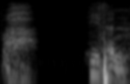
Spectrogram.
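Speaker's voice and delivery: stunned, dazed mumble, barely audible. Voicing a stunned character answering a compliment: stunned mutter. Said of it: "she kinda just mutters".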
